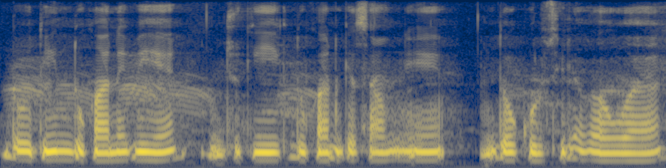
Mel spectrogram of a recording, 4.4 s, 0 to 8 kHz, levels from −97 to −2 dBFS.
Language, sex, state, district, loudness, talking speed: Hindi, male, Bihar, West Champaran, -16 LUFS, 215 wpm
